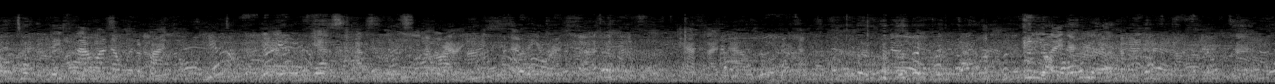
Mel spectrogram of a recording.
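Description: Crowd chatter: many people talking at once in overlapping conversations, a steady murmur of voices with no single speaker standing out.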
